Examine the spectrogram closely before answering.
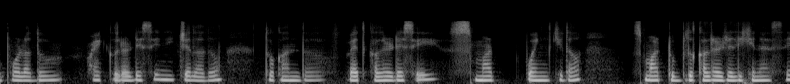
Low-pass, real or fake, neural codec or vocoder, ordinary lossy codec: none; fake; codec, 16 kHz, about 1 kbps, DyCAST, with the encoder's durations; none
